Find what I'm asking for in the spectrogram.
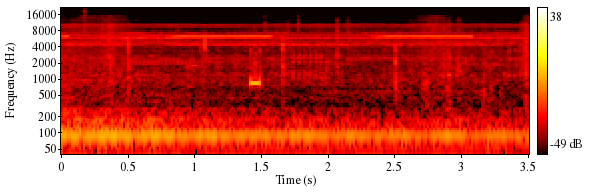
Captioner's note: cell phone beeps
